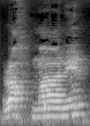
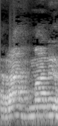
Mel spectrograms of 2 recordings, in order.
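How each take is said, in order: First: The first vowel is kept short. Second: The first vowel is drawn out long. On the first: The speaker calls it right. "হবে রহমানির" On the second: The speaker calls it wrong. "রাহমানির হবে না"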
